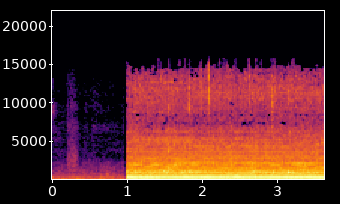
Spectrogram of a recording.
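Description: A coffee machine pump hums loudly and steadily.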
